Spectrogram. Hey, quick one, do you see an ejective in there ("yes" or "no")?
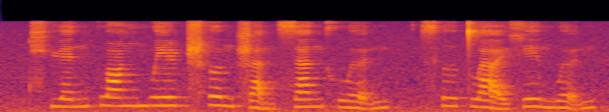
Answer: no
